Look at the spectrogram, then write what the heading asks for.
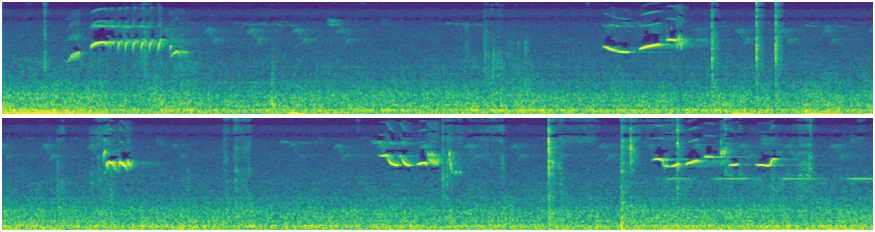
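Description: Quiet room tone with faint small-bird chirps, short high twittering calls every few seconds, and a few light clicks and a soft thump.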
